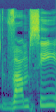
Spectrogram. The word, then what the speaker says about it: Vamsi: And is your name pronounced Vamsi? Is that correct?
